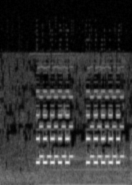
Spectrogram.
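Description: A telephone ringing with a faint electronic warbling trill in two bursts over a steady low tone, with no voices.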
